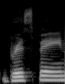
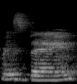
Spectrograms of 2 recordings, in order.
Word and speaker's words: Brisbane: how to pronounce it yeah Brisbane it's very Australian as well how I'm saying it Brisbane okay I don't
